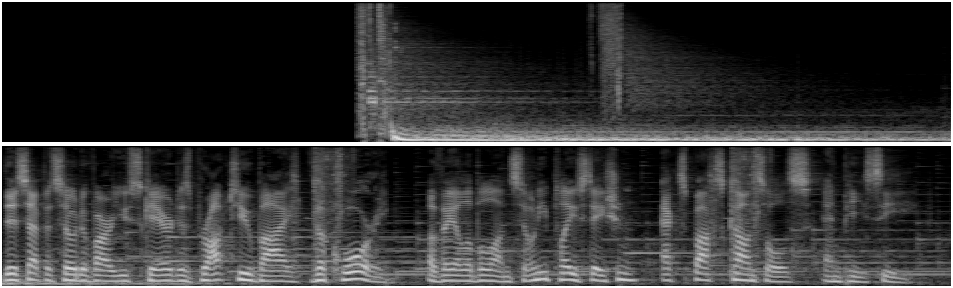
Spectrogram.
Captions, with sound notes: (eerie chiming) (beeping) This episode of "Are You Scared?" is brought to you by "The Quarry," available on Sony PlayStation, Xbox consoles, and PC.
